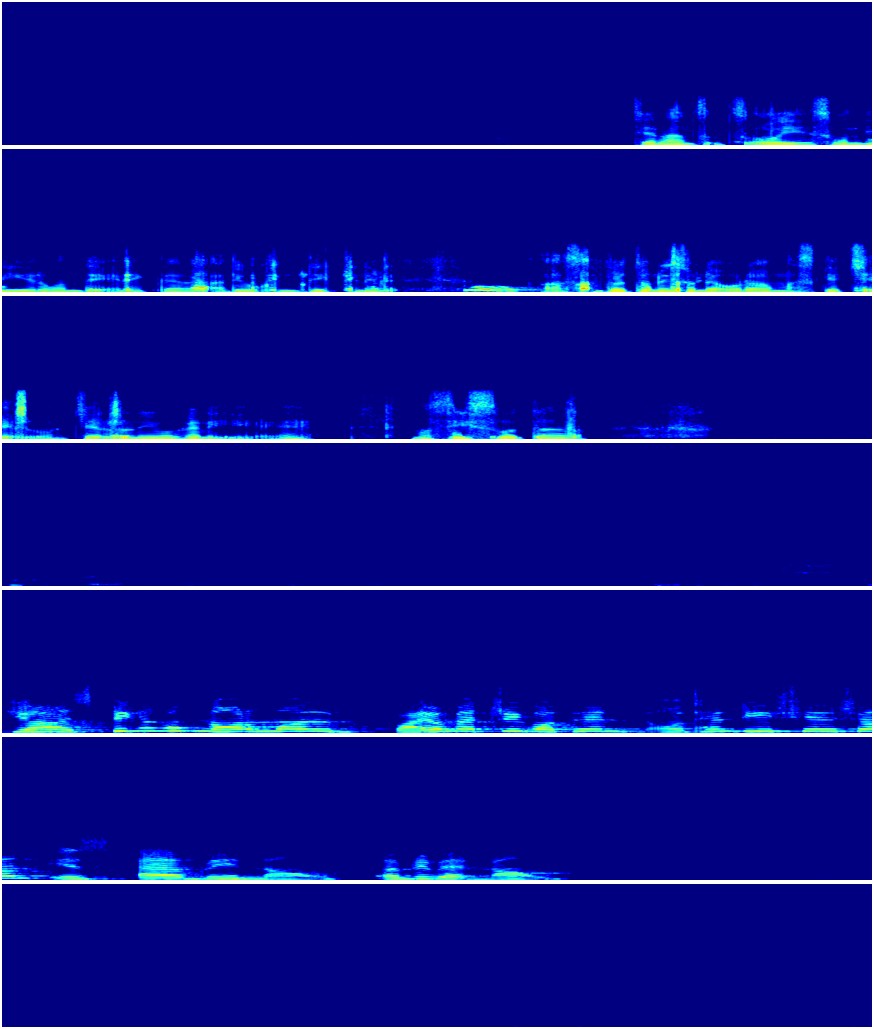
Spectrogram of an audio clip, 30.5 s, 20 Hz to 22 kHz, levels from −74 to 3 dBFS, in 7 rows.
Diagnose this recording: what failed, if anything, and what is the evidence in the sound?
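Codec stage: the whole clip carries the rough, raspy texture of the AMR wideband (HD Voice) codec at 8.85 kbit/s, one of its lowest rates. The speech model has too few bits for detail, so voiced sounds turn gritty, and the top band above 6.4 kHz is filled with shaped noise.

Call processing, echo leak: delayed copies of the speech return at 3.35 to 3.88 s (208 ms late, about 20 dB down), 4.94 to 7.77 s (174 ms, about 5 dB louder than the speech) and 8.63 to 12.27 s (174 ms, about 5 dB down). The likely cause is a loudspeaker-side echo canceller letting residual pickup back into the call.

Call processing, speech suppressed in double talk: between 3.93 and 10.45 s the talker repeatedly dips and breaks up, with drops reaching roughly 40 dB and about 4 s affected in total. The likely cause is the canceller failing to separate near speech from echo and attenuating both.

Call processing, background gated by the echo canceller: at 11.62 to 11.78 s the room sound drops by about 30 dB for 150 ms, then returns. 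The canceller clamped the microphone hard while the loudspeaker played. Bass roll-off from the call microphone filter is normal there.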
